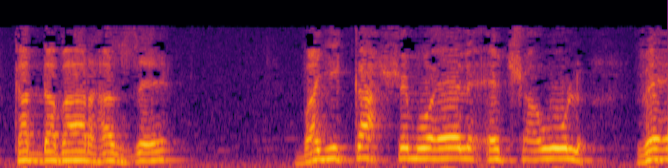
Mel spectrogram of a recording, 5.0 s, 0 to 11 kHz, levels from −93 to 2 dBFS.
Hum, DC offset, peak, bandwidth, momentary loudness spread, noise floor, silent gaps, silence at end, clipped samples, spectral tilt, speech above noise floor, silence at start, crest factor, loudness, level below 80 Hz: none; under 0.1%; -6 dBFS; 6.6 kHz; 8 LU; -47 dBFS; none; 0 s; under 0.1%; -7.5 dB/octave; 31 dB; 0.1 s; 12 dB; -17 LUFS; -46 dBFS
